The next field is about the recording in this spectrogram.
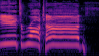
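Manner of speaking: very high, shrill, very loud shout. Imagining Gordon Ramsay looking at the seafood: imitating a shout.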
